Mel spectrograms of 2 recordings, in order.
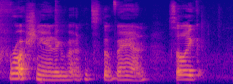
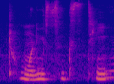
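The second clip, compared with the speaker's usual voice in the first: whispered; 12 dB quieter, slower than usual. Real, not acted. Date trailing into whisper.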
